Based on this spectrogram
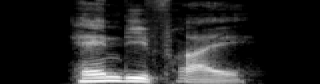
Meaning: mobile-free
- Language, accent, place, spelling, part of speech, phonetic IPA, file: German, Germany, Berlin, handyfrei, adjective, [ˈhɛndiˌfʁaɪ̯], De-handyfrei.ogg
